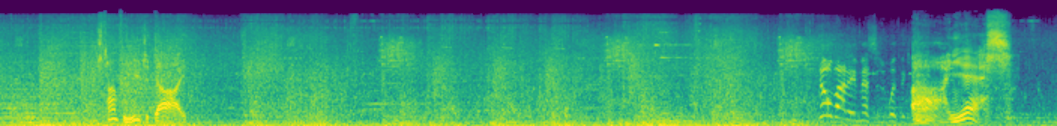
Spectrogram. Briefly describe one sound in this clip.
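Energy beams crackle and buzz from proton guns.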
